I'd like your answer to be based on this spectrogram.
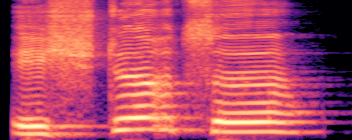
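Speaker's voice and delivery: loud, high, drawn-out cry; calling out. A narrator's reading. Dwarf pretending to plunge down, calling out. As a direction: draw the word out like a mock falling call. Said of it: "rief der Zwerg".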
